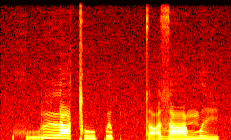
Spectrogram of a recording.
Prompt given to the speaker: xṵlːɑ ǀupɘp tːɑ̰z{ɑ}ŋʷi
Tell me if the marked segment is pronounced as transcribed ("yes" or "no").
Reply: yes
